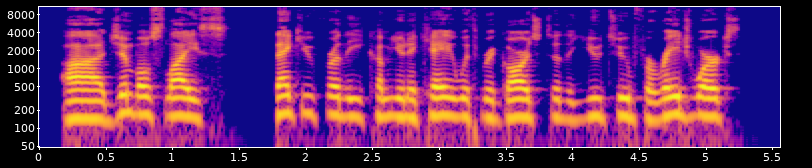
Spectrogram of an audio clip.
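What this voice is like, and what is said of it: Raspy, strained voice. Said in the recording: “my voice is a cross between uh, Billy D. Williams and Barack Obama ... give my vocal cords a break because I'm all messed up ... please pardon the slightly raspy voice this week”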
